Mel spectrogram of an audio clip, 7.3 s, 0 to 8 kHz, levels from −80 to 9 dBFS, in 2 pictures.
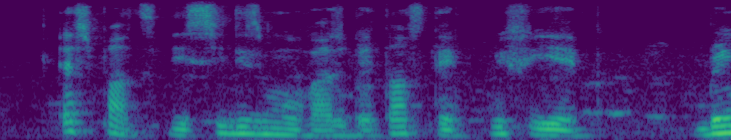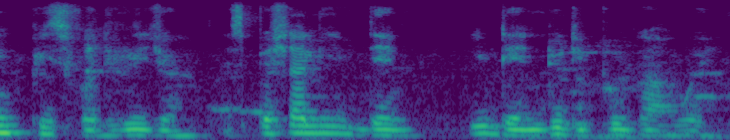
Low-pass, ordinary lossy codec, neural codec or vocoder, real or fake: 7.2 kHz; Opus, 24 kbps; none; real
